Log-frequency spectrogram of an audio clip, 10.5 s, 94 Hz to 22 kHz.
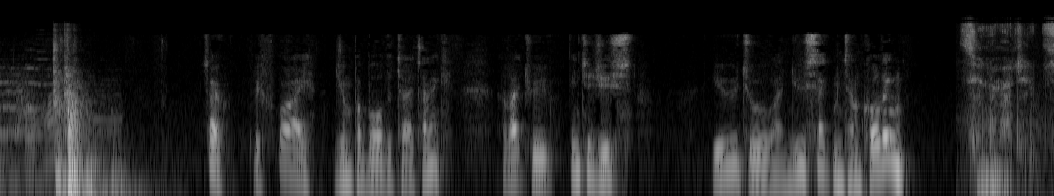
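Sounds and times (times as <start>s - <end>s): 
door shutting with a solid thunk: 0.0s - 1.4s
speech: 2.1s - 6.4s, 7.1s - 10.5s.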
